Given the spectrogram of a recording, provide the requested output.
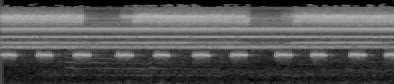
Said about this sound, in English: Tree crickets and ground crickets are dominant with their musical trilling, and then there's a Nebraska conehead sounding off loudly at the upper end. Its raspy buzzes, somewhat overwhelming if you can hear its high-pitched calls.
